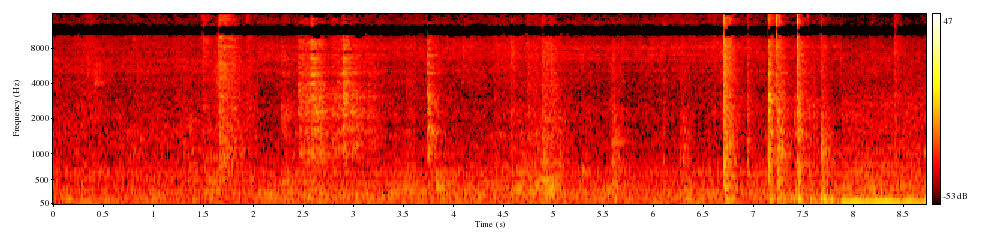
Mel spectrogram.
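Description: Stainless-steel hotpot pans and utensils clinking and knocking lightly on a steel kitchen counter as ingredients are set into them, with a quick run of sharp clinks about seven seconds in. A low steady hum comes in near the end.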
